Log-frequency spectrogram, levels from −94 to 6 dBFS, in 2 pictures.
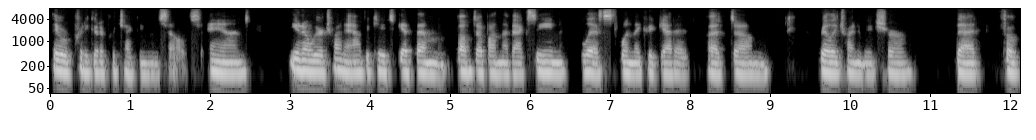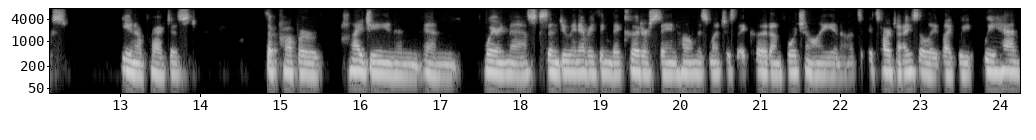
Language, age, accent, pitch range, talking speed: English, 50-69, American, 125-140 Hz, 180 wpm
